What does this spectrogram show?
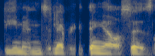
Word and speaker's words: daemon: Like it's spelled Daemon or whatever. But it's their demons.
